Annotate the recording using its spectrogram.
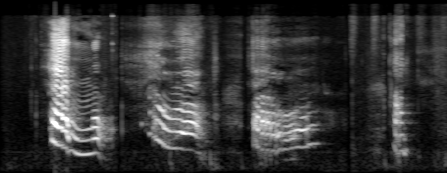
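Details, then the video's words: Young puppy indoors making funny noises: three drawn-out whiny, harmonic whimpers, each about half a second long and wavering up and down, followed by a short sharp yelp near the end. "My new puppy makes funny noises"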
